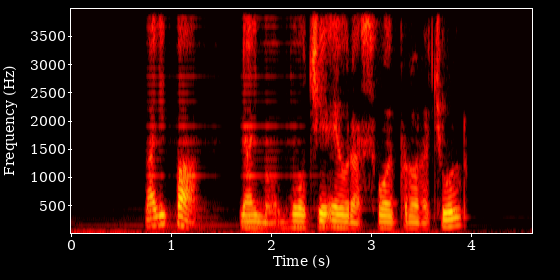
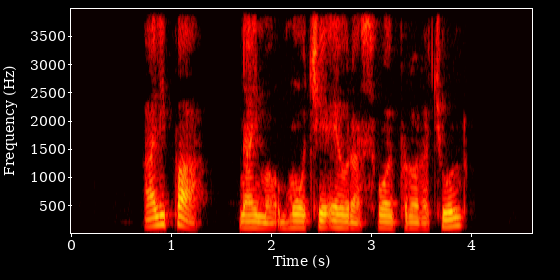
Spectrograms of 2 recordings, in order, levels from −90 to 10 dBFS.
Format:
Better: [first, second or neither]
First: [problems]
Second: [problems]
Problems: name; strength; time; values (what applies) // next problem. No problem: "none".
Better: second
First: noise reduction (neural mask model DeepFilterNet 3)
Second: none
